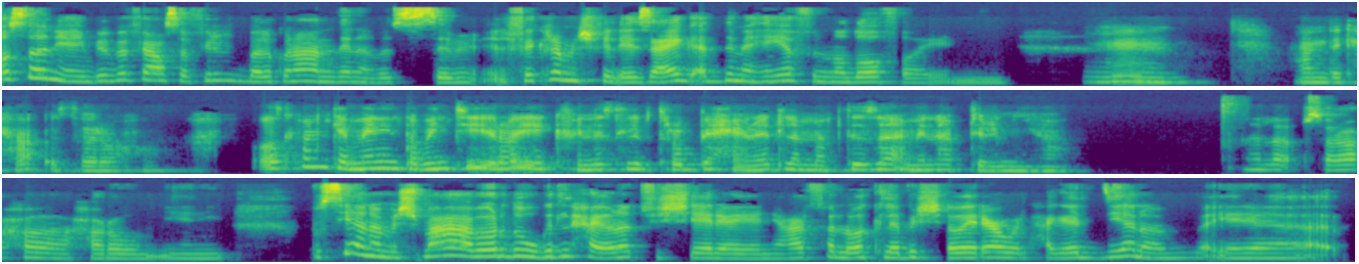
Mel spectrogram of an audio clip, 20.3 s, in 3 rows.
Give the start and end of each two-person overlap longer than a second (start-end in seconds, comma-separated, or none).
none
